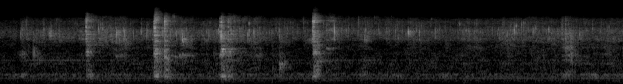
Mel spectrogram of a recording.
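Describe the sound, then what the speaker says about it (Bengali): Chopped capsicum frying in a pan for dry soya chilli, a soft continuous sizzle with occasional louder crackles and stirring scrapes, no talk. "দু মিনিট আমার এই ক্যাপসিকামটা ভাজা হয়ে গেছে।"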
